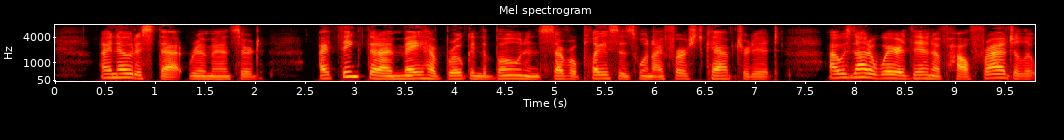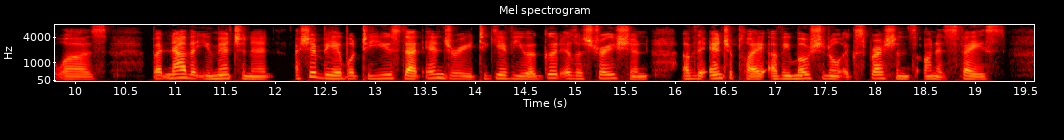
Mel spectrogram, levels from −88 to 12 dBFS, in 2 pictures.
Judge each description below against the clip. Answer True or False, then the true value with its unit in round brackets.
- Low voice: False (155 Hz)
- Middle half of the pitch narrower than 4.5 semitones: True (3.7 semitones)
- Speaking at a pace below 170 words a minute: False (185 wpm)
